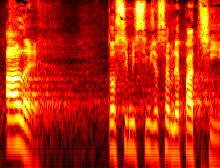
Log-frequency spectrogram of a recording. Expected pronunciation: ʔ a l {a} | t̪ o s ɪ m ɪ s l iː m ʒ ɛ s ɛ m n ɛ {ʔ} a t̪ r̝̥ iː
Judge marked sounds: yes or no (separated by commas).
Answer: no, no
